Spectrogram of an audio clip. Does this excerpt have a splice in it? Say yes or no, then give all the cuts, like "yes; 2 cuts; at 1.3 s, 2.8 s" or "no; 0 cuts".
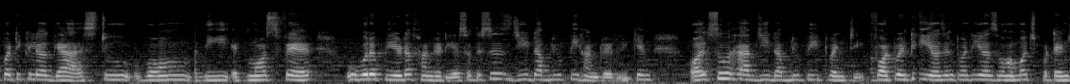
no; 0 cuts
